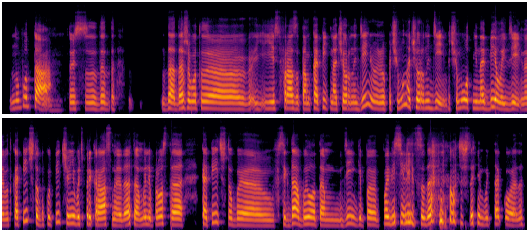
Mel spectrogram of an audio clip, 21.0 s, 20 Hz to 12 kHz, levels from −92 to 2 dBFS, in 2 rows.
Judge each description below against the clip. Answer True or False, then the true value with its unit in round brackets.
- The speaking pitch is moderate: False (195 Hz)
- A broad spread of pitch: False (3.6 semitones)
